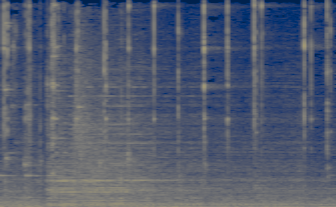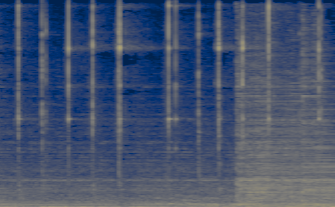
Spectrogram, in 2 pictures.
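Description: Grand piano strings played from inside the case: sustained, ringing string tones with small balls set on the strings, giving quick ticks about three times a second, and the ringing swells again near the end.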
